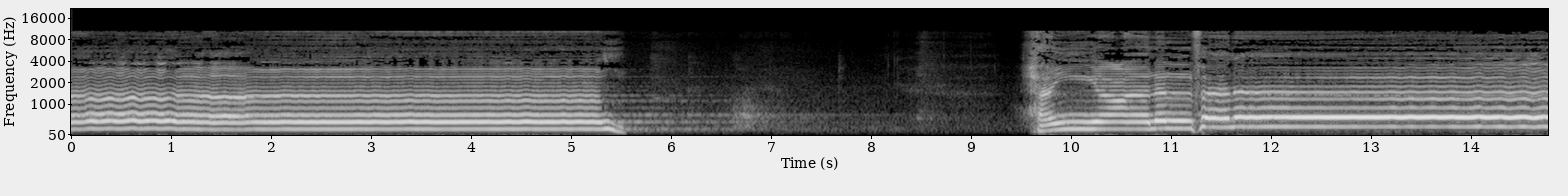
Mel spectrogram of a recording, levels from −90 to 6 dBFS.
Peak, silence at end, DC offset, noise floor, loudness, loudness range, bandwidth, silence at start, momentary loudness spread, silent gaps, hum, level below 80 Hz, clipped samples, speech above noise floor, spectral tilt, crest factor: -4 dBFS; 0 s; under 0.1%; -58 dBFS; -12 LUFS; 11 LU; 11 kHz; 0 s; 5 LU; none; none; -66 dBFS; under 0.1%; 46 dB; -5.5 dB/octave; 8 dB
